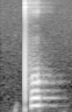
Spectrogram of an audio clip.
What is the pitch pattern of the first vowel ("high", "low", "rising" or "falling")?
high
